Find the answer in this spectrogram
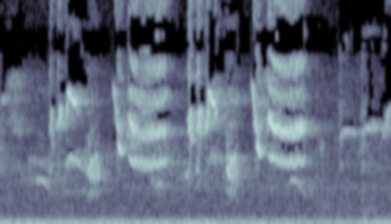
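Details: Oriental magpie-robin singing to encourage others to sing: clear sweeping whistles and fast layered notes repeated in short phrases roughly every half second, against a constant low drone.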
